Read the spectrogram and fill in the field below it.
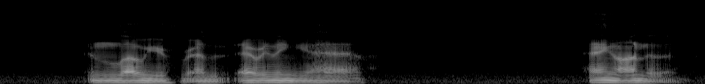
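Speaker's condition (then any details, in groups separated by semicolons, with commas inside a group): ALS; first symptom in one hand, likely bulbar form; died age 53, slowly progressive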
